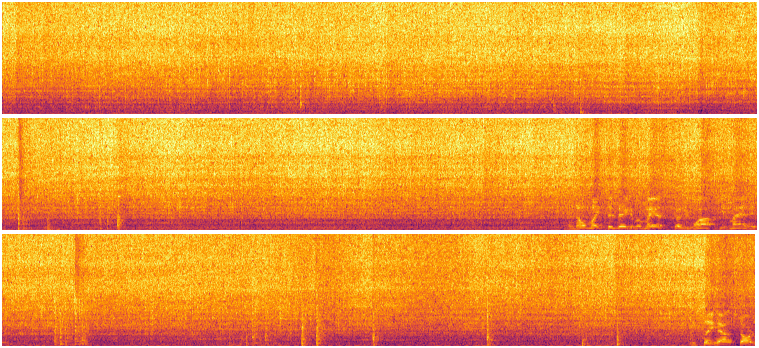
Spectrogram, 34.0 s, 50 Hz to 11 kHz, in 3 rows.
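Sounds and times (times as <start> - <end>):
meat sizzling in oil: 0.0 - 33.9.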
